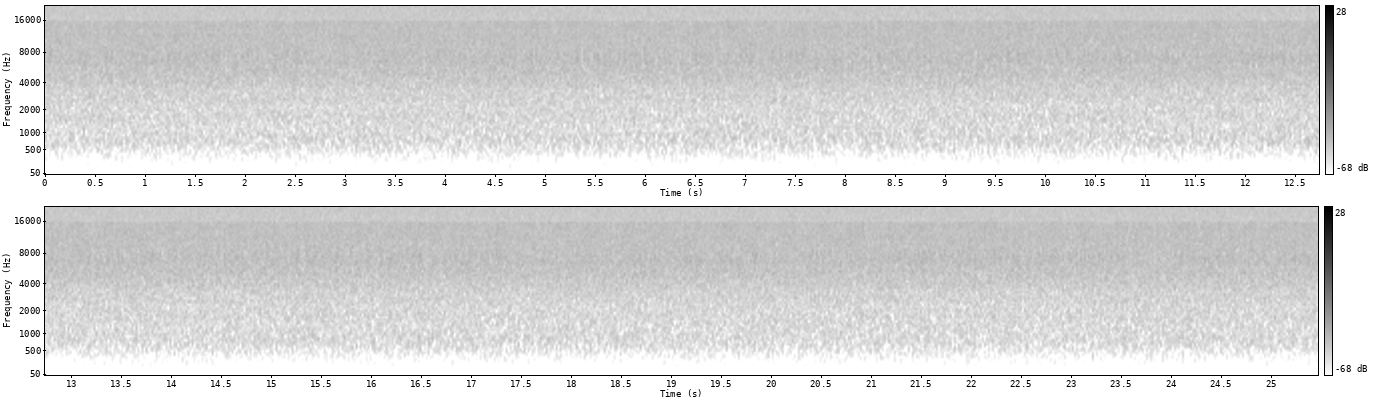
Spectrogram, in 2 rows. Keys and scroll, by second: 18.2 w, 21.9 a, 22.3 w.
